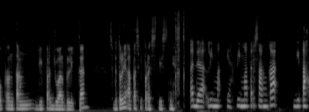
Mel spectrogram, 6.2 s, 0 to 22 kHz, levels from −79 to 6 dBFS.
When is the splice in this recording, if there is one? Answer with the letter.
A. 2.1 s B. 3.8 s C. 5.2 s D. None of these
B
